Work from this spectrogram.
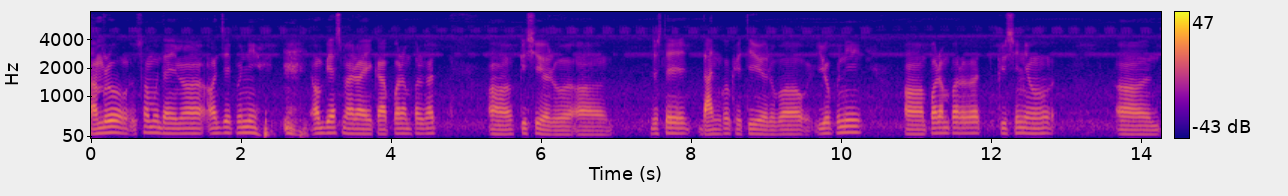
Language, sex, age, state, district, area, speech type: Nepali, male, 30-45, West Bengal, Kalimpong, rural, spontaneous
